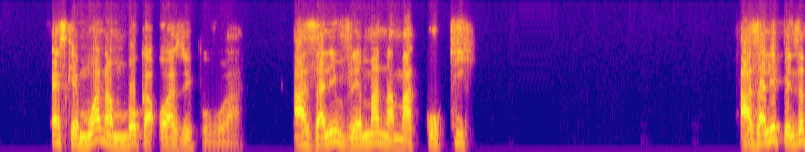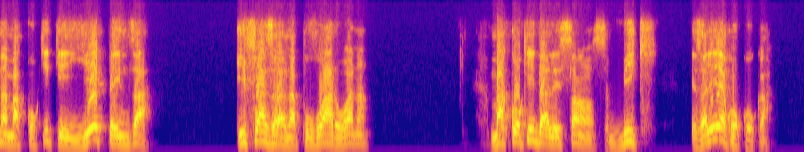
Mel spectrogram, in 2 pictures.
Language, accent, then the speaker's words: French; DR Congo; je suis congolais. 100%.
